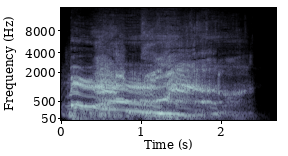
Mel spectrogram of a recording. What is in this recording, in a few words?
Male Ogre Death; Чо’Галл; Hearthstone: датамайн обновления 5.0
